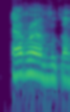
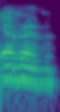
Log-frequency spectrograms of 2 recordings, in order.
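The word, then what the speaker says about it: ערב: 예, 그리고 그다음에 이제 여기 래쉬를 얘기 드린 이유는 이건 영어의 R 발음에 해당돼요. R. 근데 조금 이제 히브리어식으로 하면 예, 에레브가 뭐냐면 저기 저녁이에요. 저녁이 에레브.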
